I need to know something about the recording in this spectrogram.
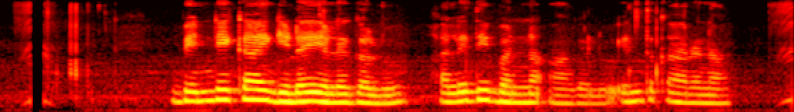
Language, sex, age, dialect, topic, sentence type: Kannada, female, 25-30, Coastal/Dakshin, agriculture, question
